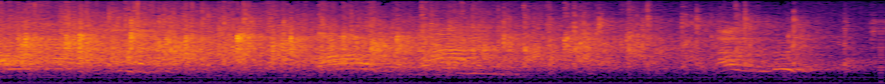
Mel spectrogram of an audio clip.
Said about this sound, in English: Can we give God a clap of praise for that?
